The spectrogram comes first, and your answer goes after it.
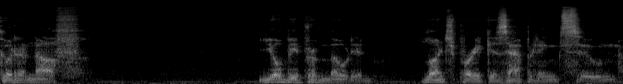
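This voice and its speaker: A man puts on a raspy character voice. He talks at a fairly slow pace with long, frequent pauses. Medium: actual play. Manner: cold, clipped, emotionless.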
